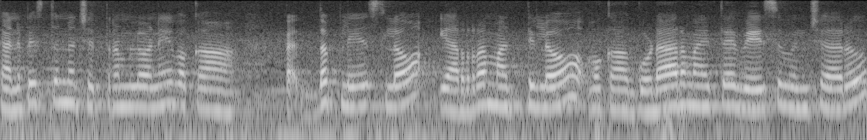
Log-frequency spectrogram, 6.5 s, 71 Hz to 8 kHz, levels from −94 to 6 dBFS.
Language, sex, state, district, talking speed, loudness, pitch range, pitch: Telugu, female, Andhra Pradesh, Srikakulam, 110 wpm, -16 LUFS, 200-230 Hz, 215 Hz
